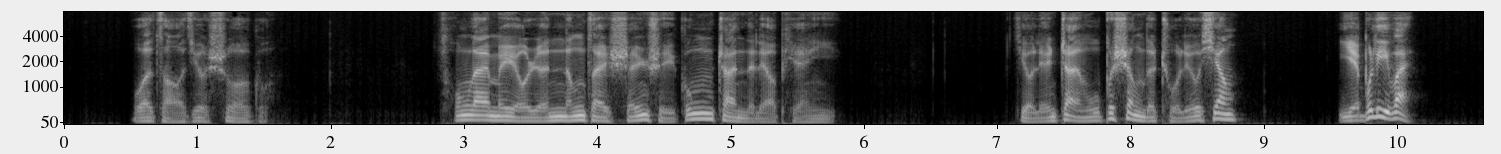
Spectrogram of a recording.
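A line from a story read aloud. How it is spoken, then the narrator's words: Cold. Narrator (Chinese): 宫丹燕冷冷地说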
